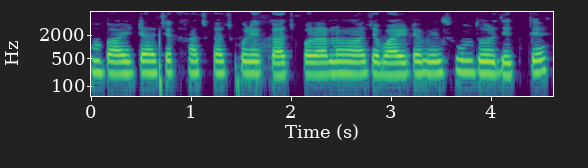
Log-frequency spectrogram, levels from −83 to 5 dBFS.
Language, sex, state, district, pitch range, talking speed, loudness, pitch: Bengali, female, West Bengal, Malda, 205-220 Hz, 170 wpm, -15 LUFS, 215 Hz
